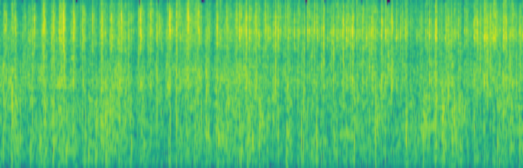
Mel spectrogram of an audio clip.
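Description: Paintball markers firing rapidly, many shots overlapping in a dense, unbroken stream of pops.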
